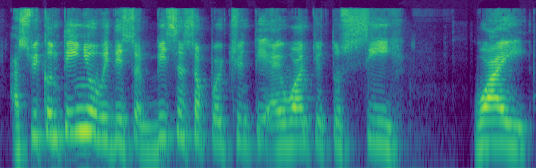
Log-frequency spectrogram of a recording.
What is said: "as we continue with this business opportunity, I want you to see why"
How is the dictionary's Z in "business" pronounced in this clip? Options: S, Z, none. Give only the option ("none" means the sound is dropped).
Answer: S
